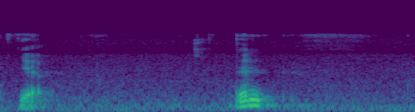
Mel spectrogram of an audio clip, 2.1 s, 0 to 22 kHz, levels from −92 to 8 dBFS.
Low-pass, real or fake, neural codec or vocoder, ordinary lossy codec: 7.2 kHz; real; none; none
